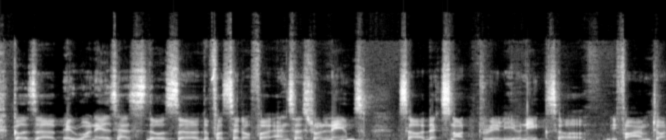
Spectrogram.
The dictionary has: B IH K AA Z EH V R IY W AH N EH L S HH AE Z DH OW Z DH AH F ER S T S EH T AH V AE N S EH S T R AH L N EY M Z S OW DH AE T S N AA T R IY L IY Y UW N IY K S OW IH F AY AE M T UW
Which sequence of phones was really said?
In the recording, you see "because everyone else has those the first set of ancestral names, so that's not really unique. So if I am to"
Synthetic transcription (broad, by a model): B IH K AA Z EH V R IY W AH N EH L S HH AE Z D OW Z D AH F ER S T S EH T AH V AE N S EH S T R AH L N EY M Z S OW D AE T S N AA T R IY L IY Y UW N IY K S OW IH F AY M T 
